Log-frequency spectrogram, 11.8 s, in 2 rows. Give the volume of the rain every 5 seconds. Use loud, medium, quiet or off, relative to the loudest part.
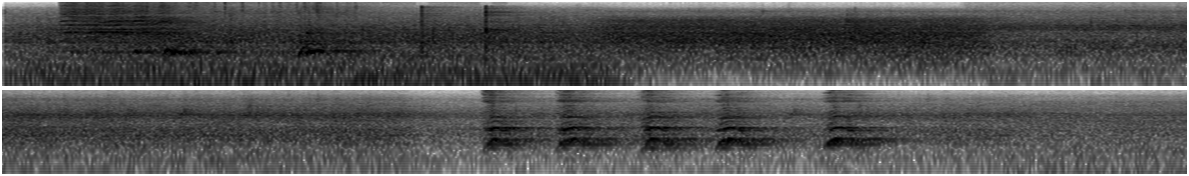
loud, medium, quiet.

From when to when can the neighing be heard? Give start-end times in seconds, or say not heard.
0.2-1.8.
